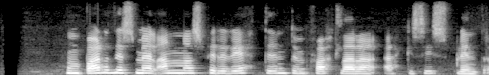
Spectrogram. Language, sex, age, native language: Icelandic, female, 30-39, Icelandic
